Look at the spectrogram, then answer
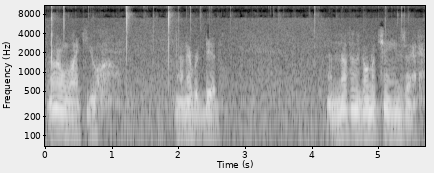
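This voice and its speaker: An actor playing a quiet, stubborn young cowhand in a radio western, terse and plain-spoken. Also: male voice, medium pitch, level tone, unhurried, natural voice. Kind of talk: 1950s radio western acting. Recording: muffled, hissy old radio recording.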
